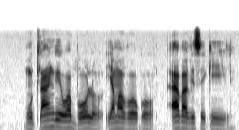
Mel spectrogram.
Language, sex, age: Tsonga, male, 23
